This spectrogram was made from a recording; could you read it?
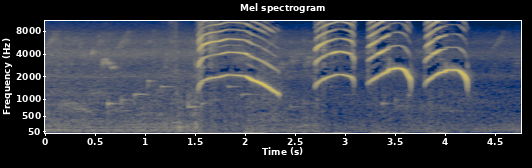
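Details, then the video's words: Caged Black-throated laughingthrush in wild-voice song (giọng rừng): faint soft notes, then one long ringing whistle falling away, then three shorter rich arched whistles in quick succession. "Khướu bạc má kích trống căng lửa HÓT GIỌNG RỪNG"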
